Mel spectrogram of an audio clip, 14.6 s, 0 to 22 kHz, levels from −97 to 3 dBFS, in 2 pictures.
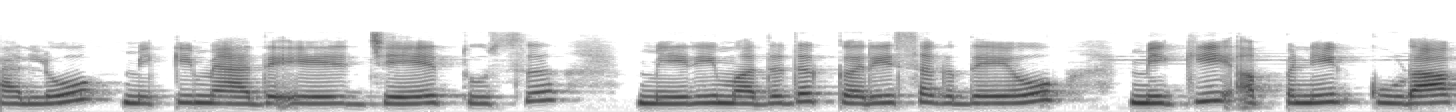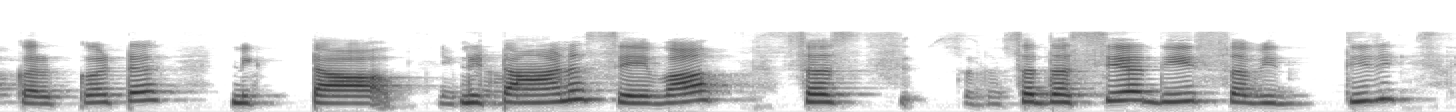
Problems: constant background noise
